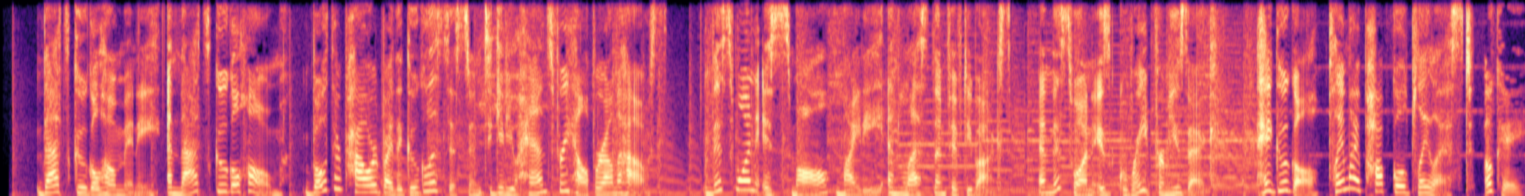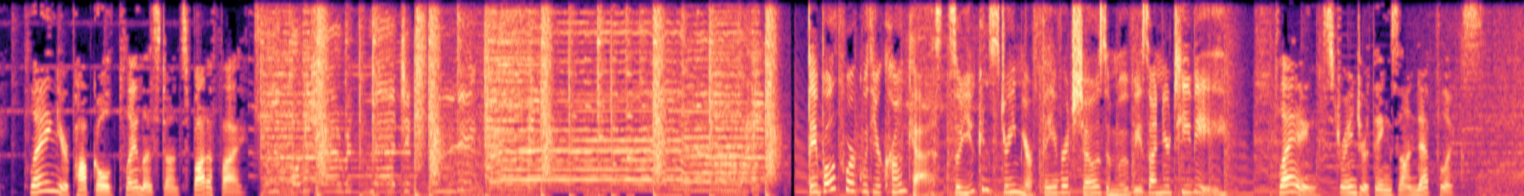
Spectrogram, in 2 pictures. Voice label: english canadian explainer videos

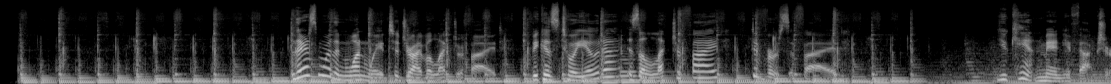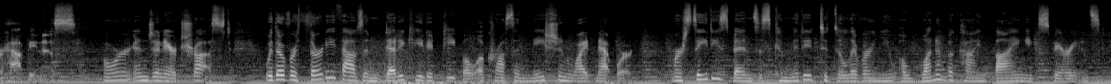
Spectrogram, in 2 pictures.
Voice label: english american automotive

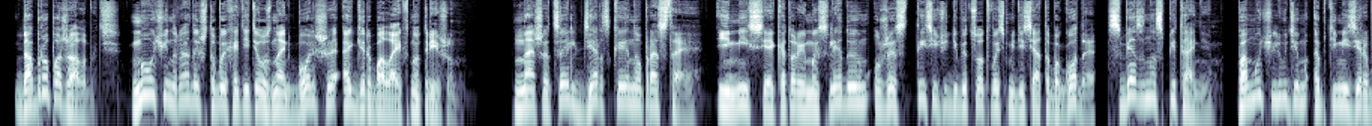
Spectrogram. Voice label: Russian e-learning

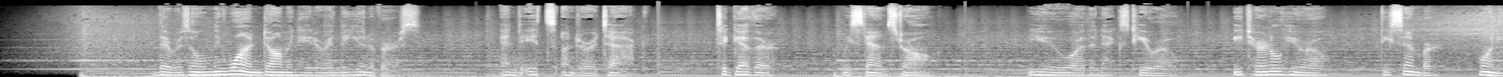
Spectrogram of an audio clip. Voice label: English Canadian movie trailers

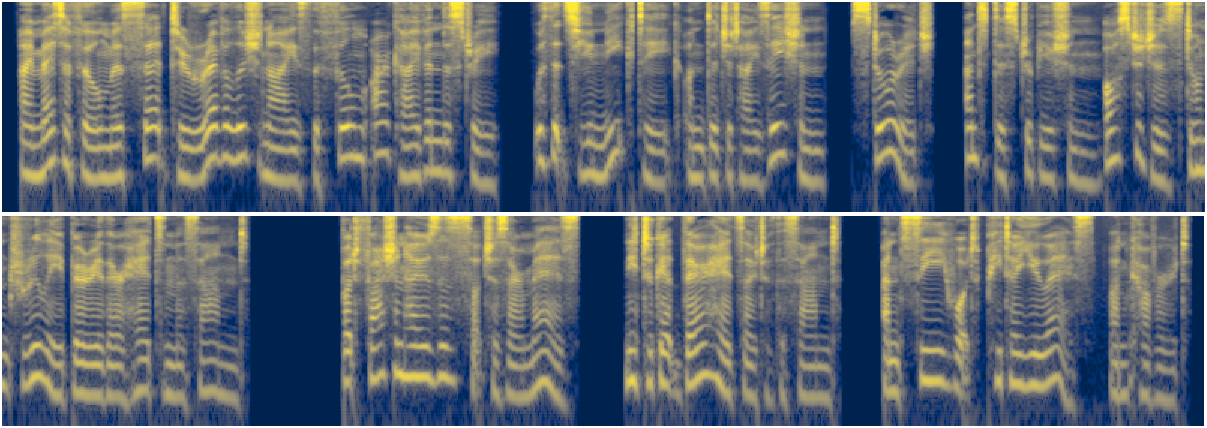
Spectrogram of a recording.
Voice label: english scottish documentaries

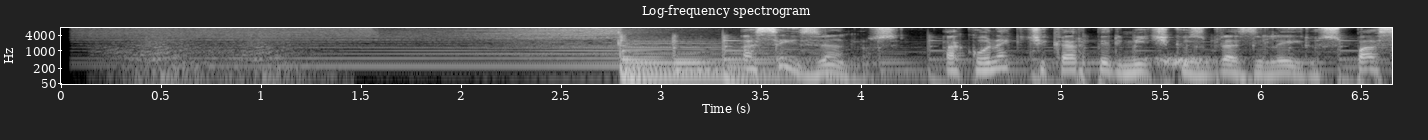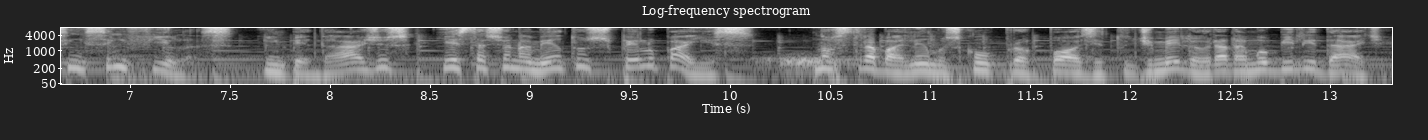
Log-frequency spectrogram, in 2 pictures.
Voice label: portuguese brazilian corporate videos

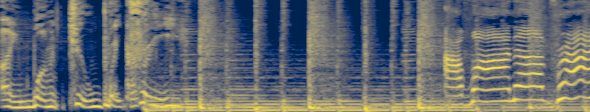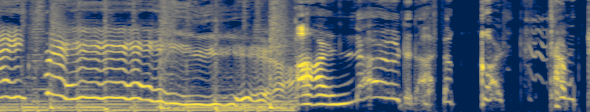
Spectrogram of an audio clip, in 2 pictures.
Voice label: english british animation

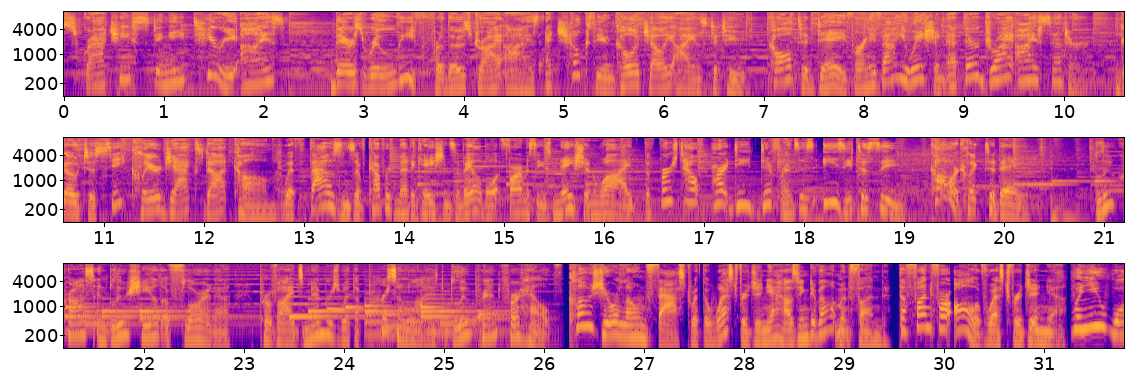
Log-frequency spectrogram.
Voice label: english american narration

